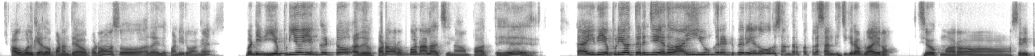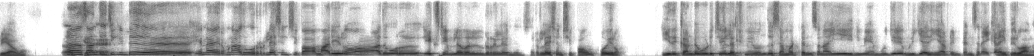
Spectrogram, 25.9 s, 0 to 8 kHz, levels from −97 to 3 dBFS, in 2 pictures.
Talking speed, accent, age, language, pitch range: 135 wpm, native, 20-39, Tamil, 145-190 Hz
